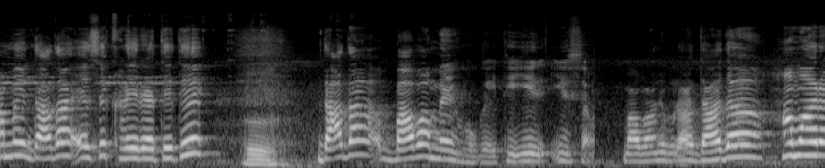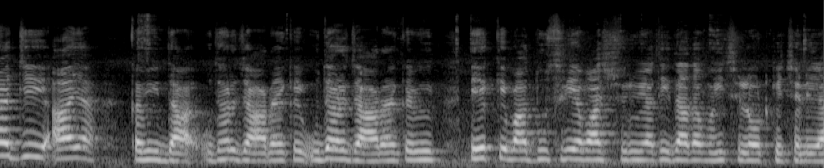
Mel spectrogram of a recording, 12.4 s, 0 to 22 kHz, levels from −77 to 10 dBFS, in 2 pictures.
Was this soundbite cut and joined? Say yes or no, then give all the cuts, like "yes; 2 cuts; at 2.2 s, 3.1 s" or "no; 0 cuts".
yes; 2 cuts; at 4.4 s, 9.6 s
